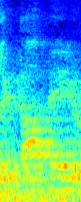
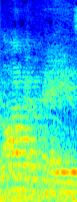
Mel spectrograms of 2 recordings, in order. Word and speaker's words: agape: And we understand that the love of God is, if you've oftentimes heard it, the Greek word agape or agape is probably the better way to pronounce that word.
